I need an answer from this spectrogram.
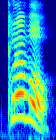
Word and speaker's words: clever: syllable same as now for example clever clever clever is a word ejective could be used as an adjective c will take the stress on that okay clear so let's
